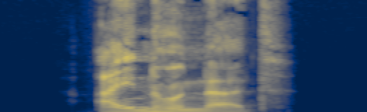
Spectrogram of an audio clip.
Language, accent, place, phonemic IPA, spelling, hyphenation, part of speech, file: German, Germany, Berlin, /ˈaɪ̯nˌhʊndɐt/, einhundert, ein‧hun‧dert, numeral, De-einhundert.ogg
- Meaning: one hundred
